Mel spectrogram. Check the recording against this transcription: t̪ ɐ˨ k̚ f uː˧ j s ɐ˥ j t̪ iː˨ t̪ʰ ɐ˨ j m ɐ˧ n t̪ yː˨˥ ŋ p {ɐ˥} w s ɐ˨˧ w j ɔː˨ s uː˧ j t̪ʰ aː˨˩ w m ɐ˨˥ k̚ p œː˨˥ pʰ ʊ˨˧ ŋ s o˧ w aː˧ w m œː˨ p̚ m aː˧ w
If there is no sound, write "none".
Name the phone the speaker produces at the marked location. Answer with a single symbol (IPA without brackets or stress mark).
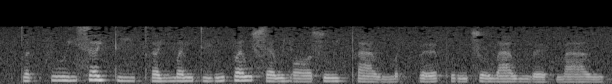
ɐ˥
